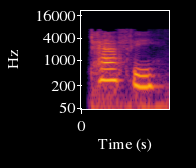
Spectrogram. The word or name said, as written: tafe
